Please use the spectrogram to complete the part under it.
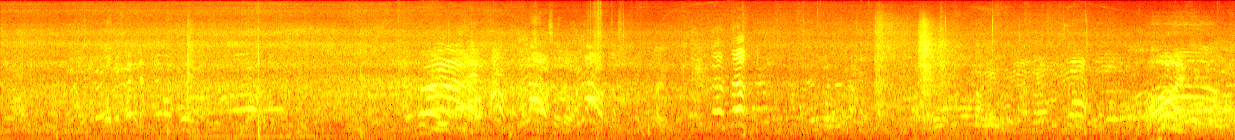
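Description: Young men shout to one another across an open field.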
